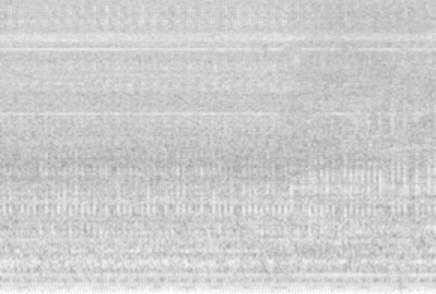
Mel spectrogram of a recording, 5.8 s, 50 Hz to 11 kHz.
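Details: Lada Vesta SW Cross 1.8, January 2019, 29,000 km: steady idle with a light, fairly regular knock about three times a second over the engine hum; engine knock, cause unclear.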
